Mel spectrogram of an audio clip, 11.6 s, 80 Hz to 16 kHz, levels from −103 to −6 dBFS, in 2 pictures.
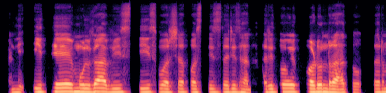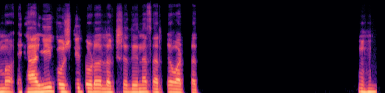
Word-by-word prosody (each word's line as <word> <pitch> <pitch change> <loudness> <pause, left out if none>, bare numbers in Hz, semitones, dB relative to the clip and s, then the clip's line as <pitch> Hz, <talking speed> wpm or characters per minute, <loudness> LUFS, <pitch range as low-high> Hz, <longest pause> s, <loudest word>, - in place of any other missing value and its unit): आणि 120 0 -5 0.2
इथे 145 +2 +1 0.3
मुलगा 140 +1 +4
20-30 130 0 -2
वर्ष, 125 -2 0 0.2
35 130 0 -4
जरी 130 0 0
झाला, 125 -2 -1 0.2
तरी 125 +1 +1
तो 140 +1 0
एक 135 - +1 0.2
पडून 135 0 +5
राहतो. 115 -2 +1 0.2
तर 130 0 -1
मग 140 -1 -3 0.2
ह्याही 135 +4 +4
गोष्टी 140 0 -1
थोडं 140 0 0
लक्ष 130 +3 -5
देण्यासारख्या 135 -1 -3
वाटतात. 120 -2 -3 2.4
हं, 140 - 0
हं. 135 +1 +1
130 Hz, 120 wpm, -24 LUFS, 125-135 Hz, 2.4 s, पडून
